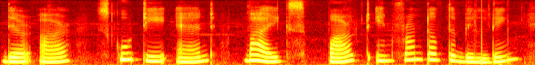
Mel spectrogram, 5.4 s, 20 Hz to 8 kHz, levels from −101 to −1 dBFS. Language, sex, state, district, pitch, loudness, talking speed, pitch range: English, female, Assam, Kamrup Metropolitan, 220 Hz, -16 LUFS, 110 wpm, 195-255 Hz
